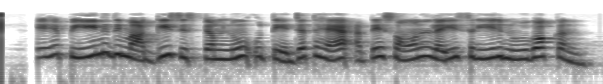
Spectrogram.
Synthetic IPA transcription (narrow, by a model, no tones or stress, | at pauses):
ɪɦpiːnd̪ɪmaːɡiːsɪsʈəmnũːʔʊt̪eːd͡ʒət̪ɦɛːʔət̪eːsɔːnləiːsəɾiːɾnũːɾɔːkən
